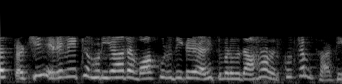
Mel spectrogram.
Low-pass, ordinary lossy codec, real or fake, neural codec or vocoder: 3.6 kHz; MP3, 24 kbps; fake; codec, 16 kHz in and 24 kHz out, 1.1 kbps, FireRedTTS-2 codec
